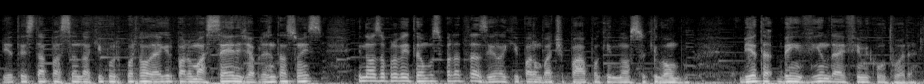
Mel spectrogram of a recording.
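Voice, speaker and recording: A man with a southern Brazilian accent hosts a studio radio interview. He talks in a friendly, measured way and restarts his phrases now and then. His voice sits in a middle register, with soft music faintly behind. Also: medium pitch. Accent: southern Brazilian (Rio Grande do Sul). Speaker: radio host.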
